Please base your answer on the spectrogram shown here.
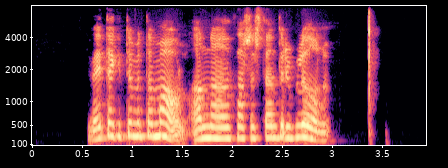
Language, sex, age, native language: Icelandic, female, 30-39, Icelandic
